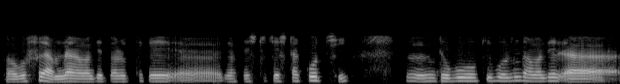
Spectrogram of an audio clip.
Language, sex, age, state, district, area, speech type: Bengali, male, 30-45, West Bengal, Darjeeling, urban, conversation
